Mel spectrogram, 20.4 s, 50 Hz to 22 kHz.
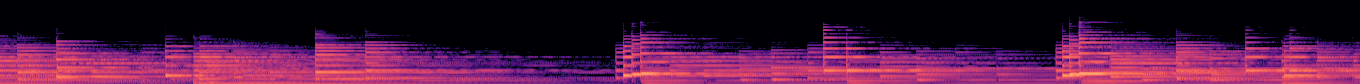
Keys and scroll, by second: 0.8 typing, 3.4 alt+r, 11.6-12.6 typing, 14.8 typing, 18.1-18.9 typing.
